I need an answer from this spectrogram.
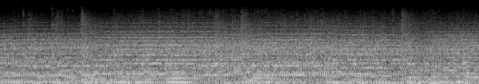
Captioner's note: the audience applauds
